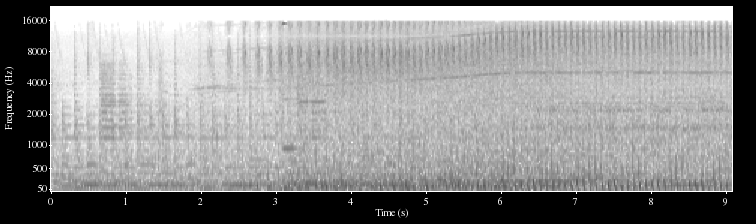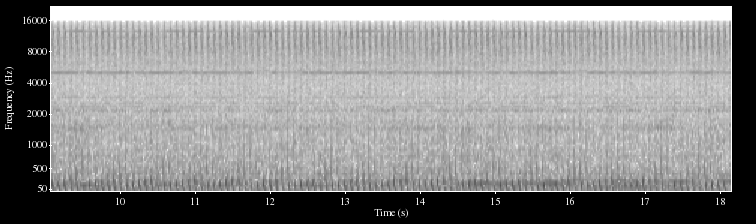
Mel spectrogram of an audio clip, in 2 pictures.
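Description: Helicopter rotor blades thump rapidly and loudly.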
